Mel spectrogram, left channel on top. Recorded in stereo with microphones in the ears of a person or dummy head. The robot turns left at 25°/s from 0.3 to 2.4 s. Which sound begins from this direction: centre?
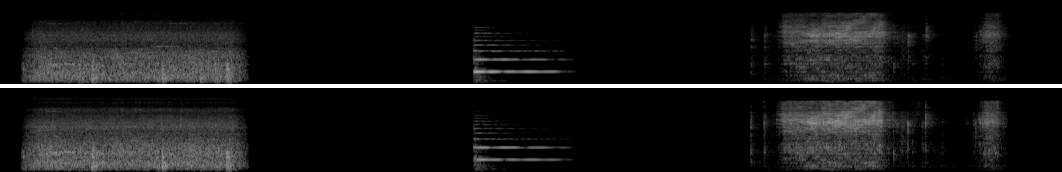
A piano, at 4.7 s.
